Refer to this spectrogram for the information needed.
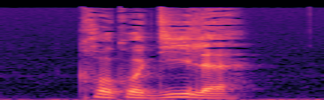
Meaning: nominative/accusative/genitive plural of Krokodil
- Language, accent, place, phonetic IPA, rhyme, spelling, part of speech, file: German, Germany, Berlin, [kʁokoˈdiːlə], -iːlə, Krokodile, noun, De-Krokodile.ogg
